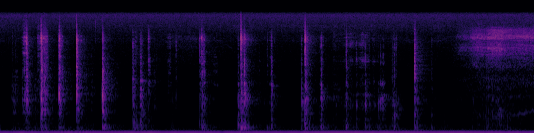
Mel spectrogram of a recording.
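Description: Light, irregular clicks and taps, about a dozen, as small plastic Littlest Pet Shop figures are handled and knocked against a plastic toy playset, followed by a soft breathy hiss near the end.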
